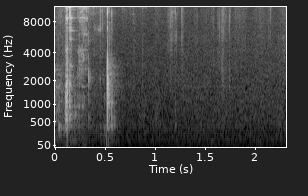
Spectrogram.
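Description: Small metal fly-tying scissors being handled: about three sharp metallic clicks in the first half-second, then a couple of faint ticks.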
